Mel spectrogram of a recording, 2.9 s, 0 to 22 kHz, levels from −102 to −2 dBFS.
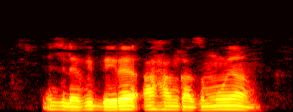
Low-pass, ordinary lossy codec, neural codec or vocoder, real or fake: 5.4 kHz; AAC, 48 kbps; none; real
